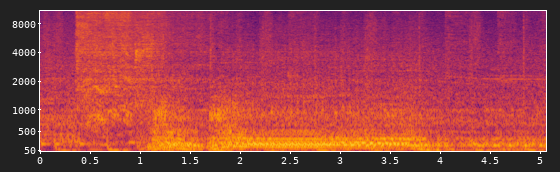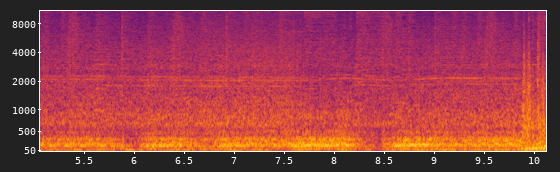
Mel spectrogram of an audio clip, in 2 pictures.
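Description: Custom motorcycle's flathead V8 engine starting up about a second in and being revved, its note rising and falling several times.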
